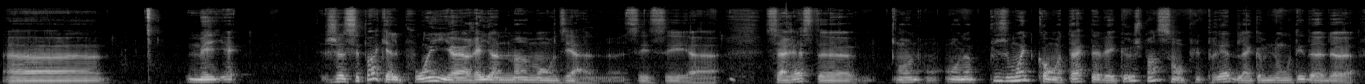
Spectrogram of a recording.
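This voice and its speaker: Speaking a little slowly, this low-voiced man with lively intonation and a Québécois French accent is an animation teacher giving casual interview answers. He hunts for the right words and repeats himself often.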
